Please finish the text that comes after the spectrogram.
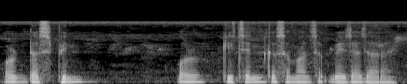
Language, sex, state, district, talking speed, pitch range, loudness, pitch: Hindi, male, Arunachal Pradesh, Papum Pare, 160 wpm, 95-105 Hz, -18 LUFS, 105 Hz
